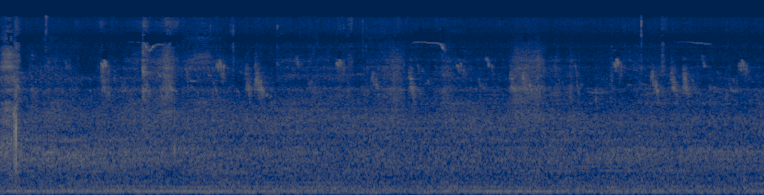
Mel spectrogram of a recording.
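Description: Small birds chirping, short high chirps scattered here and there, over a steady low background rumble. One sharp click just after the start.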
